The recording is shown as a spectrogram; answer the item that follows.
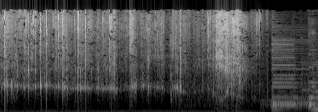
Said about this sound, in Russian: Хрум-хрум-хрум, чок-чок-чок, я книжный червячок. Хрум-хрум-хрум, чок-чок-чок, я книжный червячок.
